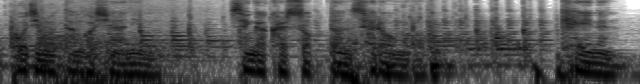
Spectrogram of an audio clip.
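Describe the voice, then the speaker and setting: Male promo voice-over, extremely deep, scripted, over loud plucked instrumental music. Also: rapid-fire.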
